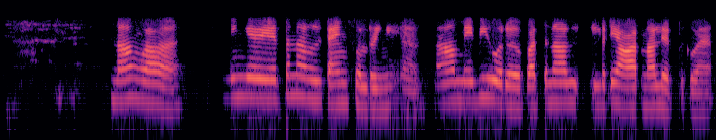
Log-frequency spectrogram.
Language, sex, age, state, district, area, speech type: Tamil, female, 18-30, Tamil Nadu, Mayiladuthurai, rural, conversation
